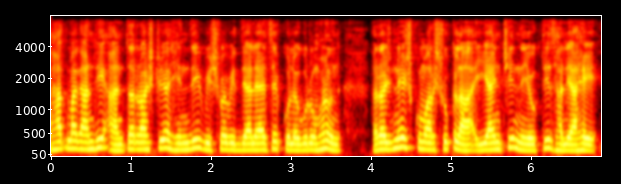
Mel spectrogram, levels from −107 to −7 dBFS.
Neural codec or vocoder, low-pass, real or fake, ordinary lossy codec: codec, 16 kHz, 4.8 kbps, FACodec; 7.2 kHz; fake; none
